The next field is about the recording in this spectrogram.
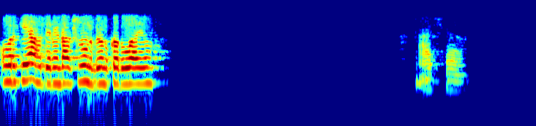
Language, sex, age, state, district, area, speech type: Dogri, female, 45-60, Jammu and Kashmir, Kathua, rural, conversation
